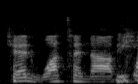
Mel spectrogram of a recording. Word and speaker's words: Ken Watanabe: Ken Watanabe.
